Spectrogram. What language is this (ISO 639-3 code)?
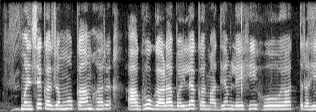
hne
